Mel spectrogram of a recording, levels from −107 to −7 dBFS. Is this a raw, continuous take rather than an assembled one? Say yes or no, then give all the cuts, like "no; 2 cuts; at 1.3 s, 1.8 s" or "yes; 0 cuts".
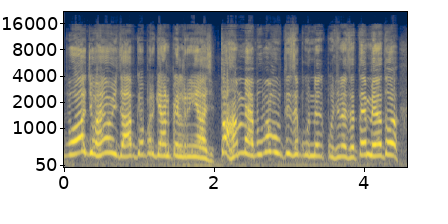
no; 1 cut; at 1.8 s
